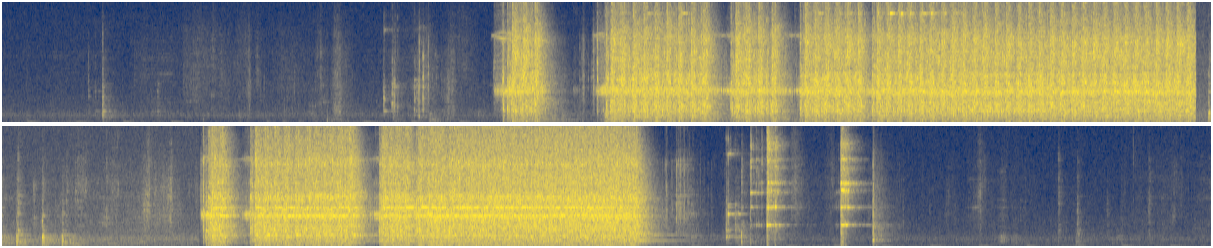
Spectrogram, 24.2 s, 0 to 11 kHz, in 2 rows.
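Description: Milwaukee FUEL cordless impact wrench hammering the pinion yoke nut tight on a GM 9.5-inch 14-bolt axle, in three runs: a short one about five seconds in, a long one of about six seconds, then another of about four seconds. Light clicks and clinks of tools come before and after.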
